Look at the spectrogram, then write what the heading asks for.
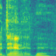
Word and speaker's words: Hedaya: Is that how you pronounce his name? Yeah, Dan Hedaya.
